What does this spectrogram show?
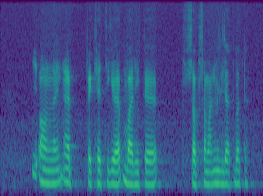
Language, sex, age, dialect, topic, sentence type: Bhojpuri, male, 18-24, Northern, agriculture, statement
